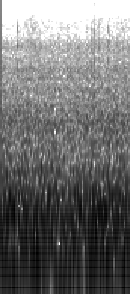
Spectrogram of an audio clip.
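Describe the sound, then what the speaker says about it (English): Car air conditioner blowing inside a moving vehicle, a steady low broadband whoosh mixed with road hum, continuous and close, no talk. "I just turned on the air conditioner"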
